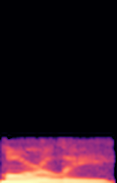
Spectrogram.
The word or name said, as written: morally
